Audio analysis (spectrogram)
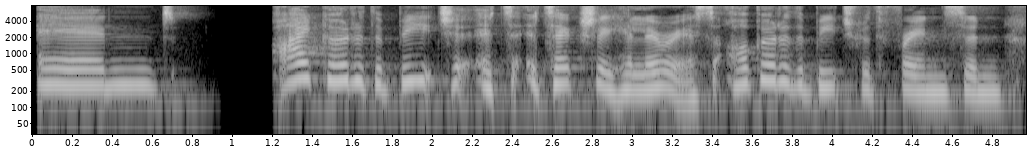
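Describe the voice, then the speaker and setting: A middle-aged woman from New Zealand, co-hosting a casual talk show and telling stories in an animated, chatty way. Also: sits high, normal speed. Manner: animated storyteller, chatty and expressive. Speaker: podcast co-host. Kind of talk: casual chat.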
